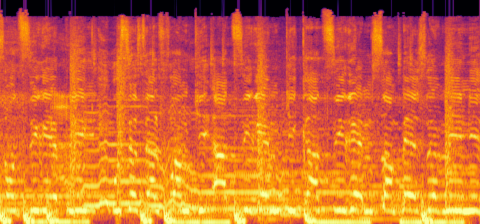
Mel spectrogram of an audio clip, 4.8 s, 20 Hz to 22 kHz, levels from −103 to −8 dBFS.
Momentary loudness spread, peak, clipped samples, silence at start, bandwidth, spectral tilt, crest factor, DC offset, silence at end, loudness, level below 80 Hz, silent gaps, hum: 2 LU; 0 dBFS; under 0.1%; 0 s; 19 kHz; -5 dB/octave; 8 dB; under 0.1%; 0 s; -8 LUFS; -14 dBFS; none; none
